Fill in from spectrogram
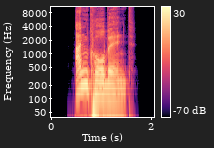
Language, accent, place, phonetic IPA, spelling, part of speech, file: German, Germany, Berlin, [ˈanˌkʊʁbl̩nt], ankurbelnd, verb, De-ankurbelnd.ogg
- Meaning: present participle of ankurbeln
